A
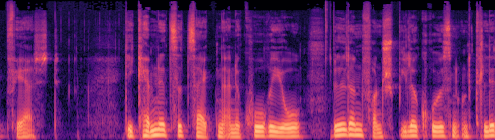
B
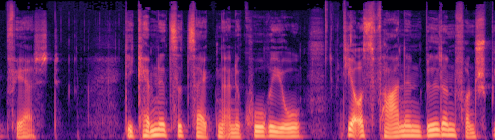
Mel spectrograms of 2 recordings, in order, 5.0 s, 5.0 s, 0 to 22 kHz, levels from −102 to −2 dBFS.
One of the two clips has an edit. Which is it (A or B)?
A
